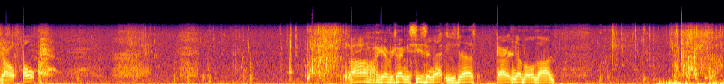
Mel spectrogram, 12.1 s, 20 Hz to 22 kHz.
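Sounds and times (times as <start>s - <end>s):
water splashing and sloshing: 0.0s - 6.4s, 9.3s - 12.0s.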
